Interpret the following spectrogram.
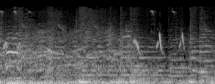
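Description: Comic sound effects over background music with a steady low beat: a short run of rising-and-falling honking calls at the start, then a few quick falling squeaks about a second and a half in.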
